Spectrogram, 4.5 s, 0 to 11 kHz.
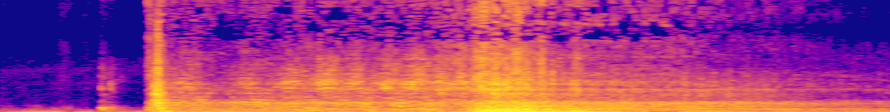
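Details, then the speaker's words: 1971 Ford F100 V8 right after a new starter solenoid was fitted. Brief crank, then it catches and swells into a quiet, even idle; the exhaust smells like it has been plugged up. Normal start and idle. "Alright. Well, that was easier than I thought. Pretty quiet. Smells like the exhaust has been plugged up."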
